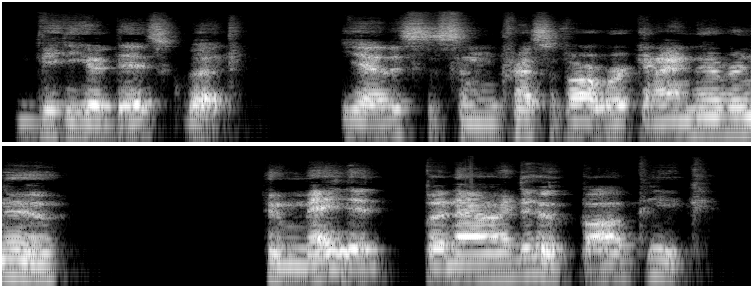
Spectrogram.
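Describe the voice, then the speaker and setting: A man hosting a casual hands-on tech demonstration video, talking through each step as he goes. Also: fairly low pitch. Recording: clearly noisy recording with clicks.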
